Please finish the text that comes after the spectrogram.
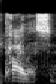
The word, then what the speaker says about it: Caelus: So, I'm going to go with the talking pronunciation, which means a and e together like this makes the i sound as in, you know, cry.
